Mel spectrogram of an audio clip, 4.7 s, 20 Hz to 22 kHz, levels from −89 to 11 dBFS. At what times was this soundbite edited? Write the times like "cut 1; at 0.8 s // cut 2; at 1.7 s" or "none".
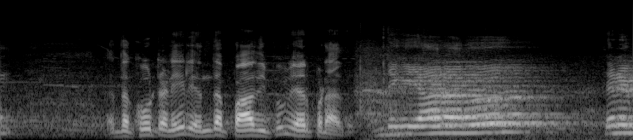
cut 1; at 2.8 s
